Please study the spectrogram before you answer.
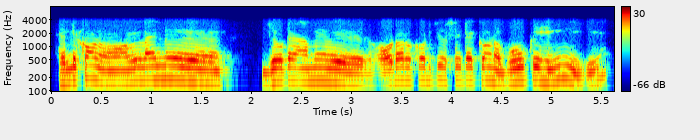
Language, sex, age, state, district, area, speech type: Odia, male, 30-45, Odisha, Rayagada, urban, conversation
